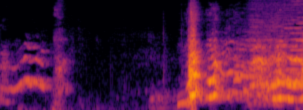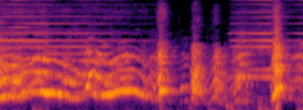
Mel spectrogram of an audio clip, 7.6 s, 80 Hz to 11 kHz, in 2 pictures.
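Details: Husky dogs Jovie, a little over two, and Angmar, six months, howl along while harmonica is played, with Anyah, 3.5, howling in the back; after a short quiet gap, overlapping wavering howls rise and fall, broken by sharp clicks.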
